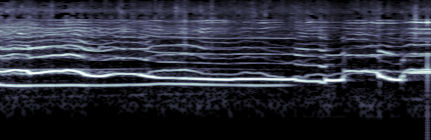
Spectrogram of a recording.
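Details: Paired howling by two ambassador gray wolves, siblings kept at a wolf conservation center: two sustained voices held at slightly different pitches, slowly drifting downward, then a sharp upward break and wavering near the end.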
